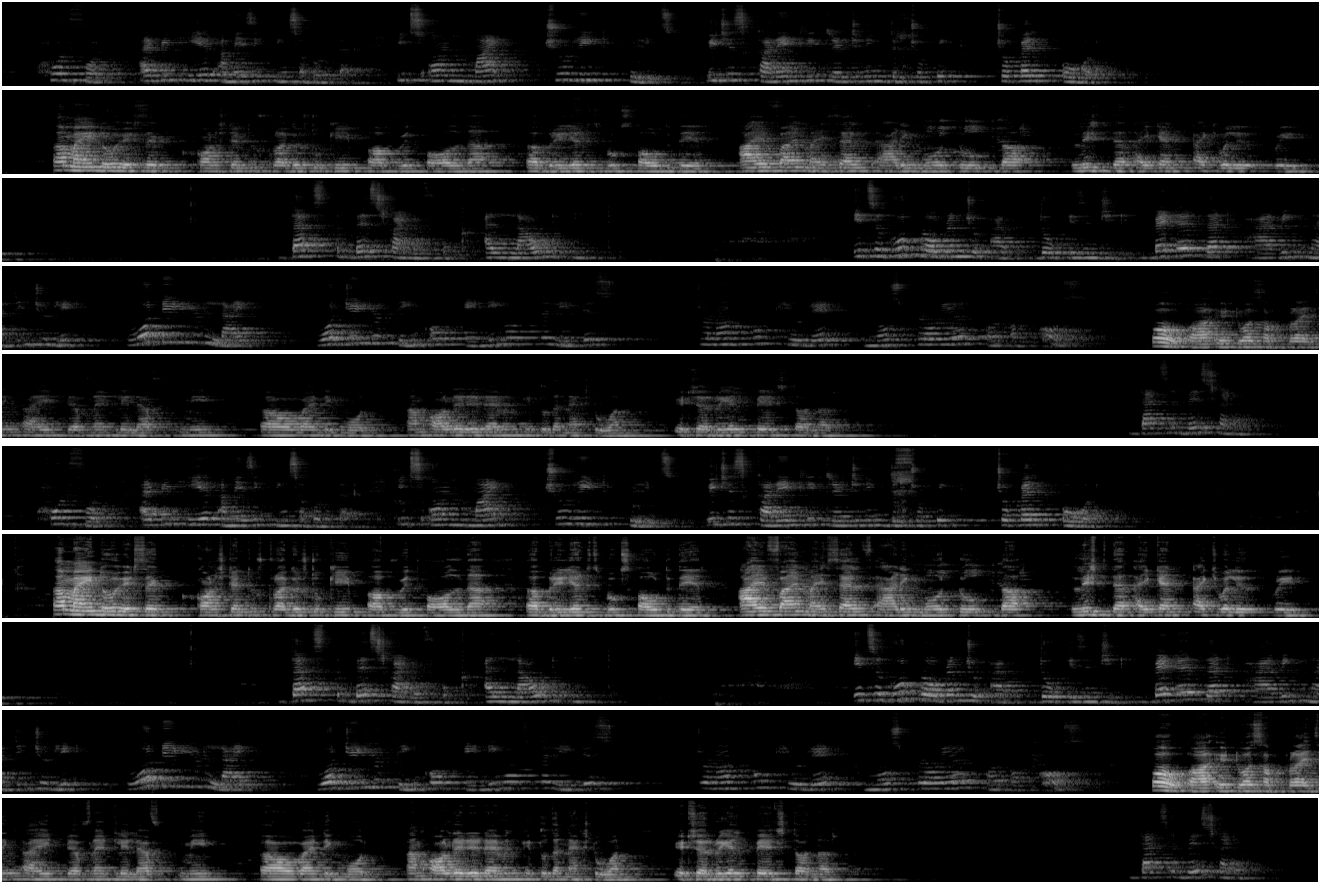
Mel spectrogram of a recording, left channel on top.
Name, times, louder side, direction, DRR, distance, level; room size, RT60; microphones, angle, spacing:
voice 1, 0.3-6.8 7.0-11.1 22.5-23.4 29.1-32.3 33.7-34.4 34.9-40.4 40.8-42.1 42.7-45.6 46.5-50.4 63.9-65.2, right 1 dB, ahead, 1.8 m, -42 dB
voice 2, 13.7-23.6 23.9-26.2 51.0-61.2, right 5 dB, 55° right, 0.6 m, -29 dB
14.5 x 6.3 x 6.3 m
head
